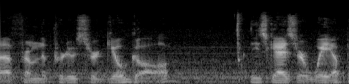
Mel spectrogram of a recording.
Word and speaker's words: Gilgal: There's more hints of oak and herb and G-I-L-G-A-L, spice than just over the top.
